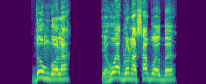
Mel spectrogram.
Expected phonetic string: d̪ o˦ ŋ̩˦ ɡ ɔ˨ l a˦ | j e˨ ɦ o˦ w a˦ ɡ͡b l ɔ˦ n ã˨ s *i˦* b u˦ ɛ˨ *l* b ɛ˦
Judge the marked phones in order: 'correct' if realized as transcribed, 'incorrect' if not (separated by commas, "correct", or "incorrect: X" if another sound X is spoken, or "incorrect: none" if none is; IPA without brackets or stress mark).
incorrect: a˦, correct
